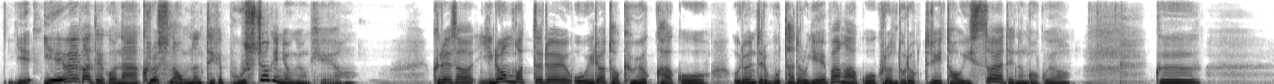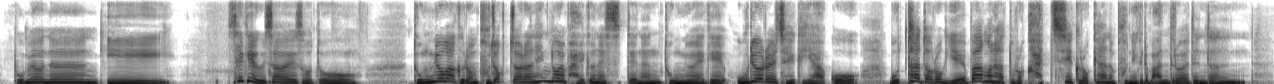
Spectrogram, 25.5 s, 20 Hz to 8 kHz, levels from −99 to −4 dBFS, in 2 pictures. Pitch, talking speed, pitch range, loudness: 205 Hz, 325 characters per minute, 180-235 Hz, -19 LUFS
